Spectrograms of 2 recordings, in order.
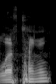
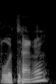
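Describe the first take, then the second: First: It is pronounced the British way. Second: It is pronounced the American way.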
